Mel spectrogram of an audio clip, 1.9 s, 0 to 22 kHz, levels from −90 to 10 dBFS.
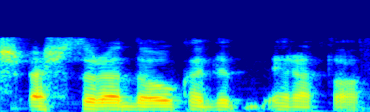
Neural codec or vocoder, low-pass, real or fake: none; 5.4 kHz; real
